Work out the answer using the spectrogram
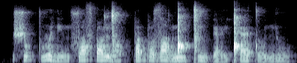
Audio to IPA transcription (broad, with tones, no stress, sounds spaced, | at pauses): ʃ o˦˥ b tʷ i˧˥˧ u̯ lʲ e˨˩ nʲ sʷ æ˦˥ sˤ ɠ o˦˥ ŋ͡ǀ ɒ˨˩˦ tˤ p o˦˥ b u˥˧ zˤ æ˥˧ ŋ͡ǃ i˥˩ ǀ i˥˩ nʲ ɓ æ˨˩˦ i̯ ǃʰ æ˦˥ t o˨˩ nʲ u˥˧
